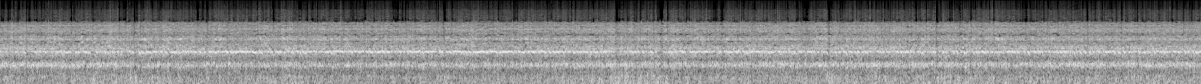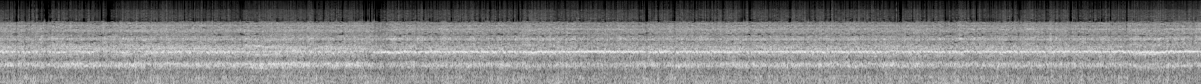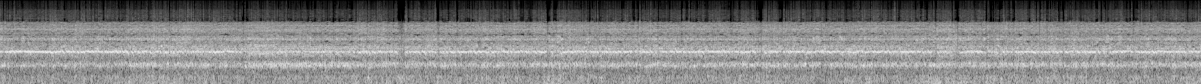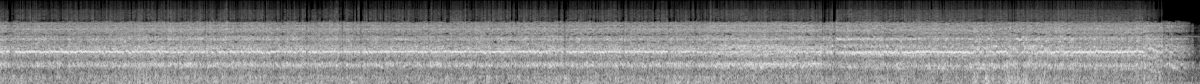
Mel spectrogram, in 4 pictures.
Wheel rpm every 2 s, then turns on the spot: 230, 230, 230, 230, 230, 230, 230, 230, 230, 230, 230, 230, 230, 230, 230, 230, 230, 230, 230, 240, 230, 230, 210, 170.
none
